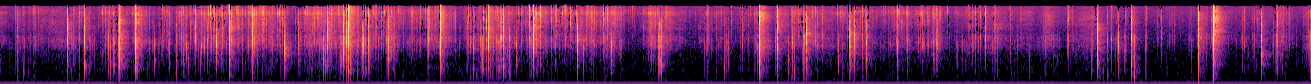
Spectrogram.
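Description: A small, flat, green laminated plastic and foil tea bag sachet, sealed with the tea bag inside, is crinkled and rubbed between the fingertips of both hands. It makes a steady stream of crisp, bright crackles and rustles with sharp, short spikes and almost no low end, over a quiet background.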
